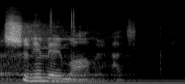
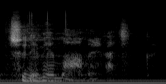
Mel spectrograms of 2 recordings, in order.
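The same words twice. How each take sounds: First: Said in the usual way. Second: Hushed whisper on 주님의 마음을 가진 거예요; hushed answer. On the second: Acted. Pastor answering his own question, whispered. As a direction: drop to a whisper on 주님의, then let the rest trail off. Repeated answer, second take.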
